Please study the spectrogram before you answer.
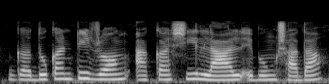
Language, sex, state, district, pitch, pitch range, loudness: Bengali, female, West Bengal, Alipurduar, 225 Hz, 210-240 Hz, -15 LUFS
